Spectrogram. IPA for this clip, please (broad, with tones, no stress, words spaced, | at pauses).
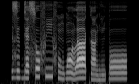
zɨ˧ɡɛ˧ so˦fiː˦ fũ˧ɡ͡bɔ̃˦˨ laː˦kã˨ ɡĩ˨k͡poː˦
